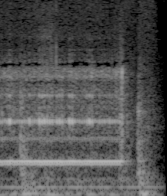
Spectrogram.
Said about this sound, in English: I don't want the podcast room phone ringing all the time.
